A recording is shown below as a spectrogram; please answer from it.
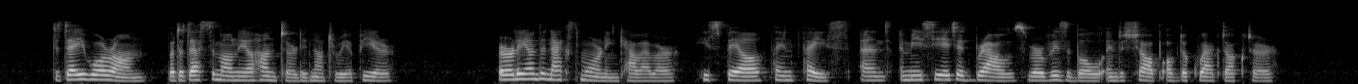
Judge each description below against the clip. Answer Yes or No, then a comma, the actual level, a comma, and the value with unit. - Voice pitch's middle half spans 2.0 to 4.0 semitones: Yes, average, 3.5 semitones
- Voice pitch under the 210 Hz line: Yes, medium, 185 Hz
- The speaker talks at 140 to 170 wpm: Yes, average, 145 wpm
